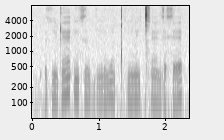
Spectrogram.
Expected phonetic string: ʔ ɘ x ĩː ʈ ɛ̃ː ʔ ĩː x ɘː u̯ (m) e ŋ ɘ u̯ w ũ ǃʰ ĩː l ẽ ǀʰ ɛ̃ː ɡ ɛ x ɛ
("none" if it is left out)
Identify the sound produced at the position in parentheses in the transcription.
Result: b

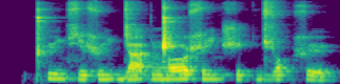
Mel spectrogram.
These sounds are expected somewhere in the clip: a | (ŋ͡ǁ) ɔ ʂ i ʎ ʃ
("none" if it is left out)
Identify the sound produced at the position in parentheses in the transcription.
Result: ŋ͡ǁ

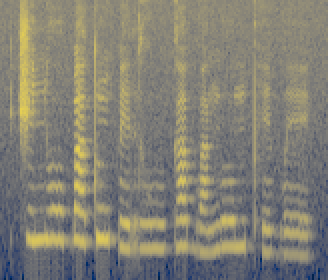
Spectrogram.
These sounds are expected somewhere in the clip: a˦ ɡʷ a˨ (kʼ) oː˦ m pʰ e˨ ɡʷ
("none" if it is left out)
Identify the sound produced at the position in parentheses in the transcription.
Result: ŋ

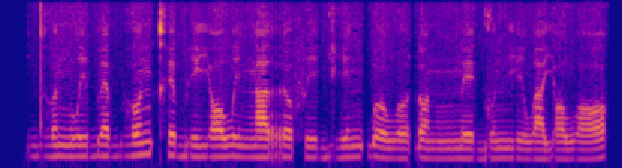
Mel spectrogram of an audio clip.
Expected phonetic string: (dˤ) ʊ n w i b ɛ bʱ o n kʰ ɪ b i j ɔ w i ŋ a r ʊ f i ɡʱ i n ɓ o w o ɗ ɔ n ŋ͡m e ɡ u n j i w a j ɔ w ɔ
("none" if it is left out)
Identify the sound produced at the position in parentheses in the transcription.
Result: dʱ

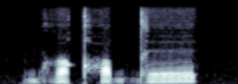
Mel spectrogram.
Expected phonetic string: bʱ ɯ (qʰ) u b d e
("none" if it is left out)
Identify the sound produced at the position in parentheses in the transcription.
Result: qʰ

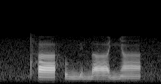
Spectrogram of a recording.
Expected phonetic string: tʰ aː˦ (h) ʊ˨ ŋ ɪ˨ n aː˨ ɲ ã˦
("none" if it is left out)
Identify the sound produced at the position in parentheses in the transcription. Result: h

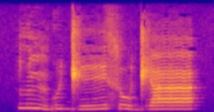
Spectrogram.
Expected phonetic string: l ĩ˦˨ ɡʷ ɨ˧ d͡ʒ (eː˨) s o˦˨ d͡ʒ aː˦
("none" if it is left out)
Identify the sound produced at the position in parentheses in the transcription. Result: eː˨˦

